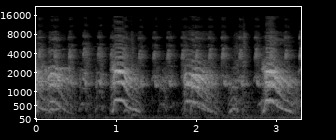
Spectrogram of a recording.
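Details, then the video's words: Sandgrouse that have begun choosing mates give harsh, rasping calls, each a short descending burr, repeated roughly once a second. "Bağırtlaklarımız eş seçmeye başladı."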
